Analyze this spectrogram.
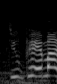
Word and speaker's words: तुफेमा: यहाँ के लोग इसे तुफेमा कहते हैं।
